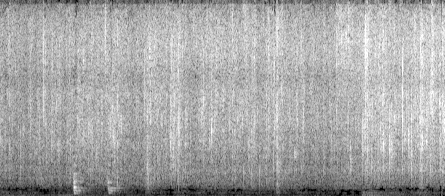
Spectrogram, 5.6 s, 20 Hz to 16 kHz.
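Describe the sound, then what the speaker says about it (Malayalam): Beef 65 deep-frying in hot oil with curry leaves, a continuous dense bubbling sizzle with occasional stirring knocks, steady and moderately close with no talking. "അപ്പോൾ നല്ലതുപോലെ ഒന്ന് ഫ്രൈ ചെയ്തിട്ട് എടുക്കാം."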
